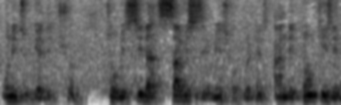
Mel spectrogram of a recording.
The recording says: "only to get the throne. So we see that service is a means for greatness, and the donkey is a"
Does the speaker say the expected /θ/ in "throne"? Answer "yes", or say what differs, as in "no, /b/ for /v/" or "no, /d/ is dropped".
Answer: no, /t/ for /θ/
